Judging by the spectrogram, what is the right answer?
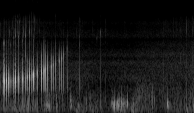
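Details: Stomach rumbling (borborygmi) recorded on a phone right after waking in the morning: a rapid run of bubbling, gurgling pops rising in pitch, then softer scattered gurgles.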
